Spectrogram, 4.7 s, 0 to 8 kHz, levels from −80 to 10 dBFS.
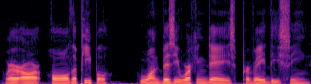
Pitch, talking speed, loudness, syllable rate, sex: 135 Hz, 165 wpm, -16 LUFS, 5.6 syllables/s, male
